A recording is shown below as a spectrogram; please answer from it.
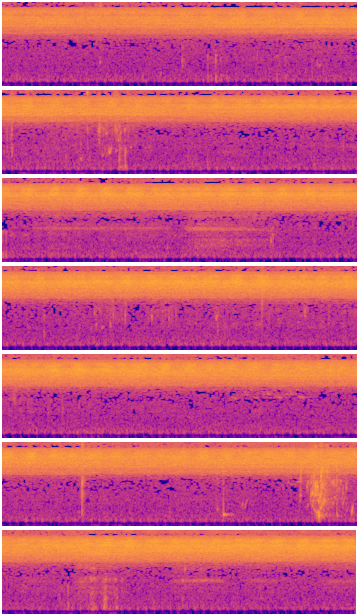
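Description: Steady high-pitched drone of summer insects, unbroken throughout, with a few light handling clicks and one sharp knock or splash near the end.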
